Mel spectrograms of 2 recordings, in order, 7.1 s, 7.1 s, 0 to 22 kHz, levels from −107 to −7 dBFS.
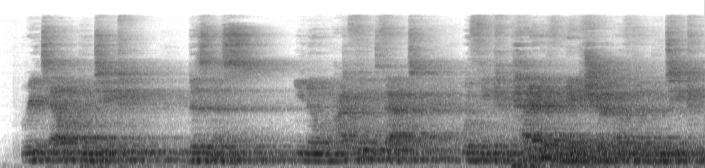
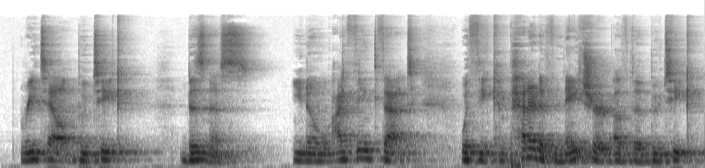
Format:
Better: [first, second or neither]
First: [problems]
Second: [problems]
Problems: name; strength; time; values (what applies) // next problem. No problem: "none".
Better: second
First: room echo; strong; dies away in 2.7 s // off-mic speech; far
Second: room echo; slight; dies away in 0.5 s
